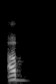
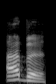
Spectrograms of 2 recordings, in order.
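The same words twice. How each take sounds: First: The final b stops flat without any echo. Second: The final b bounces with a slight echo. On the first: The speaker calls it wrong. "अब आप इसको अब पढ़ेंगे तो गलत है वो" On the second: The speaker calls it right. "आपको टकराना पड़ेगा"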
